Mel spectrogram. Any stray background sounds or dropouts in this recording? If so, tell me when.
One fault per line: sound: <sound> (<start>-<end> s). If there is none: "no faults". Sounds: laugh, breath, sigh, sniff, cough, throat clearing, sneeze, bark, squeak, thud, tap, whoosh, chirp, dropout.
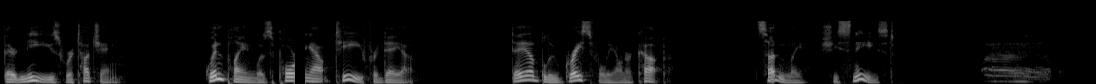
sound: dropout (2.9-3.1 s)
sound: throat clearing (9.8-10.8 s)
